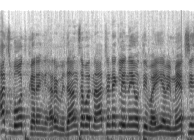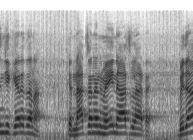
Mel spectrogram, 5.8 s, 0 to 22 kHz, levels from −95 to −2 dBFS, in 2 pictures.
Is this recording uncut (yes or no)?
yes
